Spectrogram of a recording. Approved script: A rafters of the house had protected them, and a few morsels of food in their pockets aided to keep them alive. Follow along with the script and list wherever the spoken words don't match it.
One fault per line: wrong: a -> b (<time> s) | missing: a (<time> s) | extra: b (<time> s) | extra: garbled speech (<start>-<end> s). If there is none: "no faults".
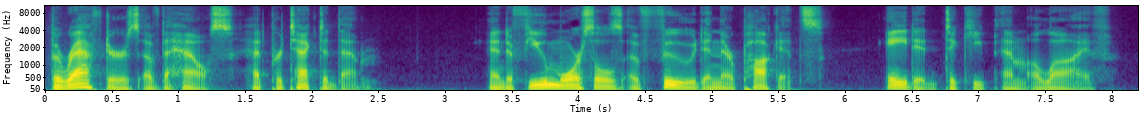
wrong: A -> The (0.0 s)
